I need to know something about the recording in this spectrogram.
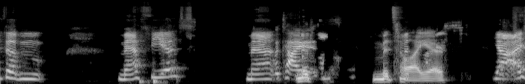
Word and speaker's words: Matthias: Matthias.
